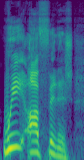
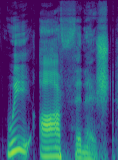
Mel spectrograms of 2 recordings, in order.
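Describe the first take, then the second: First: Said in the usual way. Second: Sinking low and soft, slow and heavy; grim drop. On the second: Real, not acted. Warning voters, voice drops low, soft and slow. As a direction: let it fall away, dead quiet and slow.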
